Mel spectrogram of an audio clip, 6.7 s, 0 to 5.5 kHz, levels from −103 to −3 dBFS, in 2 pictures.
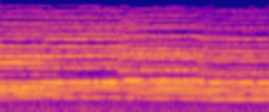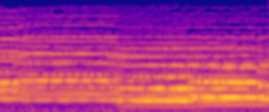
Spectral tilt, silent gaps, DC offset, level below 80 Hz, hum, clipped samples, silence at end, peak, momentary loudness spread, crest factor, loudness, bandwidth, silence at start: -8.5 dB/octave; none; under 0.1%; -64 dBFS; none; under 0.1%; 0 s; -8 dBFS; 12 LU; 16 dB; -24 LUFS; 5 kHz; 0 s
